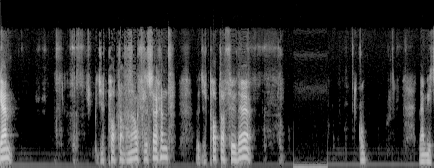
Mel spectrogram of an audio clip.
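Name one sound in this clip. Cardboard parts tap and scrape softly as they are handled.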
